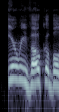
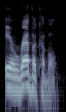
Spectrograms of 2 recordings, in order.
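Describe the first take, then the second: First: Irrevocable as ir-ree-VOKE-uh-bul; lawyer's pronunciation. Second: Irrevocable as ir-REV-uh-kuh-bul; judge's pronunciation. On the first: Lawyer asking about the trust, irrevocable said ir-ree-VOKE-able. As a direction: stress VOKE in irrevocable, long O. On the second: Judge correcting the lawyer, irrevocable said ir-REV-ocable. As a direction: stress REV in irrevocable, short E. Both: Retold or imitated. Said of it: "I think it's pronounced irrevocable".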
